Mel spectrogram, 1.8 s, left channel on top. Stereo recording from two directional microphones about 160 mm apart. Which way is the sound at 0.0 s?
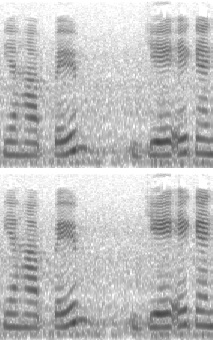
5° right (ahead or behind).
